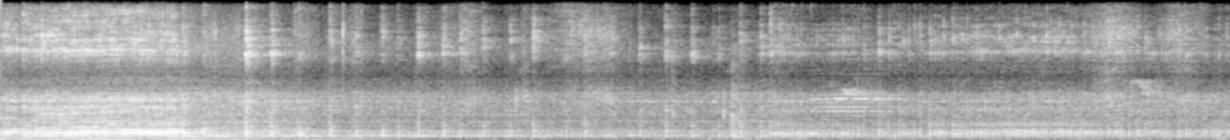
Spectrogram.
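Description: A motor vehicle's engine running, which fades away over the first three or four seconds and leaves a quieter steady background.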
